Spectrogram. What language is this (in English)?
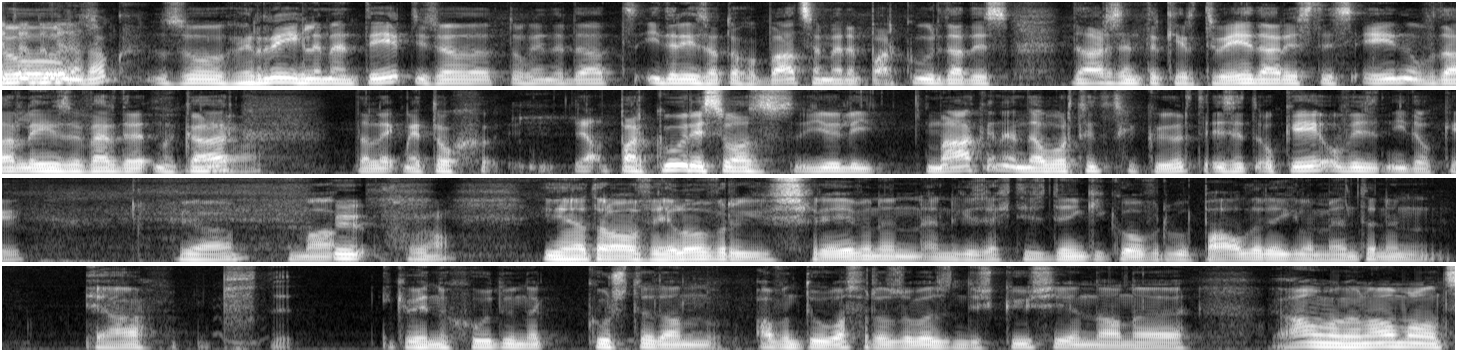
Dutch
